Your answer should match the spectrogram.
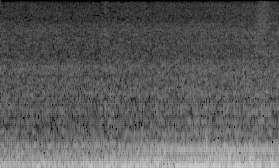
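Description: Four-wheel-drive vehicle driving on a snowy mountain road, its engine and road noise a steady low rumble heard inside the cabin.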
